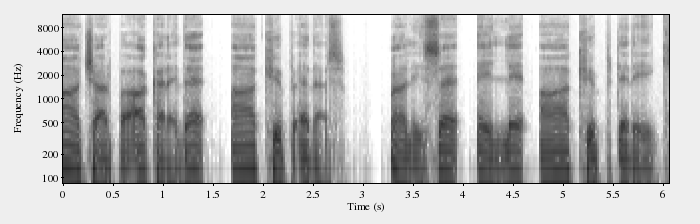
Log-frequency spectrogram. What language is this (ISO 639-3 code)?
tur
